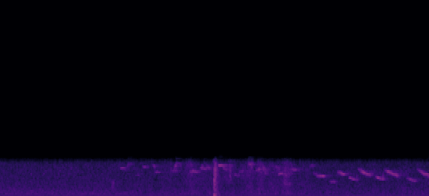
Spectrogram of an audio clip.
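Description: A small bird chirping in short, quick falling notes over a steady hiss, with one sharp click about three seconds in.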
